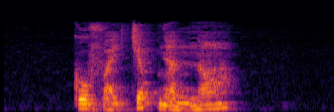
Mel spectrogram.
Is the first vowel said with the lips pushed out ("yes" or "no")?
yes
